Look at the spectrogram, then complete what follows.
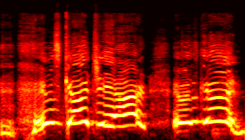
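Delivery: mock high-pitched voice.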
